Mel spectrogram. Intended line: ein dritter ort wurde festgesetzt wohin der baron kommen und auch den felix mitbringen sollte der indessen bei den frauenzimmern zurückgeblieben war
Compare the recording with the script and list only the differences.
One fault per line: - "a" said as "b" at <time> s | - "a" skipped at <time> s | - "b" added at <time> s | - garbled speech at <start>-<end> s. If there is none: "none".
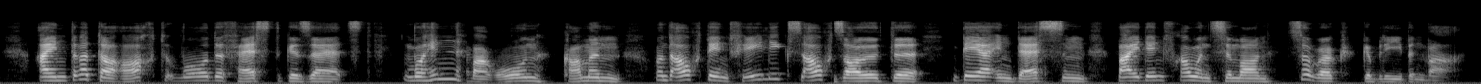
- "der" skipped at 4.6 s
- "mitbringen" said as "auch" at 8.0 s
